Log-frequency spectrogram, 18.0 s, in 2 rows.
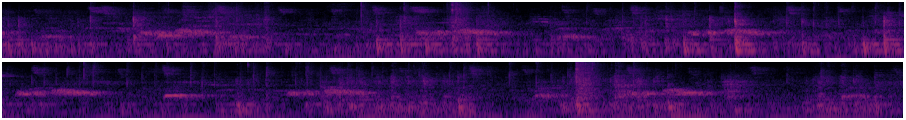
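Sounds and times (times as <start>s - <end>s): bird calls: 0.0s - 18.0s.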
